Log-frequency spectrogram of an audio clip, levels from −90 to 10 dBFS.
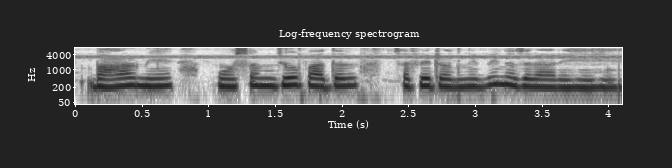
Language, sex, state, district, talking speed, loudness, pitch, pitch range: Hindi, female, Nagaland, Kohima, 190 wpm, -14 LUFS, 225 Hz, 215-235 Hz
